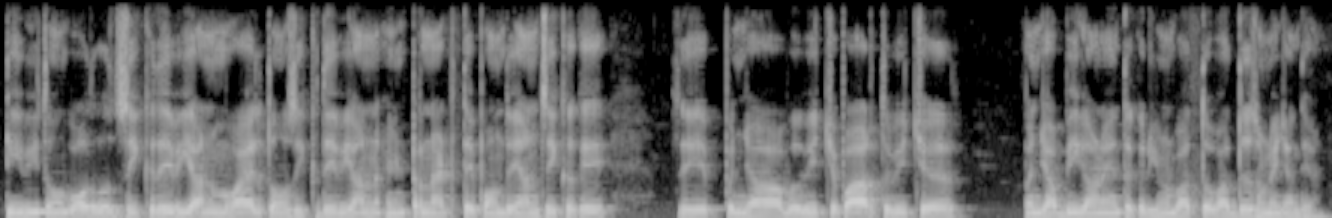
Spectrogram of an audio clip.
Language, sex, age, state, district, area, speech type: Punjabi, male, 30-45, Punjab, Rupnagar, rural, spontaneous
